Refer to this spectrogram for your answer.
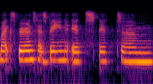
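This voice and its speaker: The speaker's intonation is monotone and flat, with noticeable background noise behind it. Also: woman. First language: not English. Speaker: psychotherapist and yoga teacher. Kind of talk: interview. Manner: halting, many fillers.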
